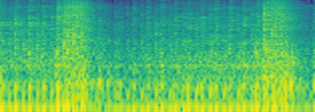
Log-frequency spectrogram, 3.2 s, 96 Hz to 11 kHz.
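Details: 1993 Yamaha Virago XV535 V-twin, possibly with Black Widow exhaust, after spark plug replacement (one old plug was loose), warming up: steady low loping idle with two brief rev rises, even firing, no misses; running normally.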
